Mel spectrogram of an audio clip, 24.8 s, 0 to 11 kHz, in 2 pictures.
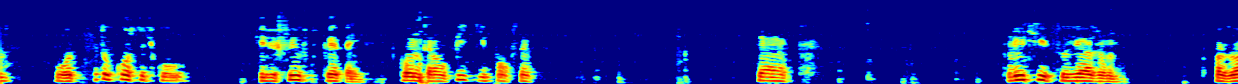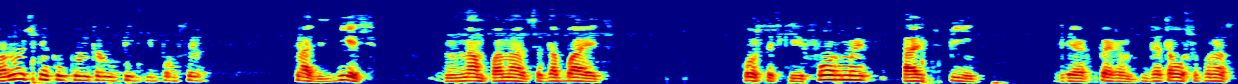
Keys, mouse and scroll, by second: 0.8 click, 2.8 shift+click, 4.2 ctrl+p, 6.8 KP_1, 7.9 ctrl+middle click, 9.2 shift+middle click, 10.3 click, 10.9 shift+click, 12.6 ctrl+p, 17.0 e, 19.0 click, 19.8 click, 21.7 alt+p.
